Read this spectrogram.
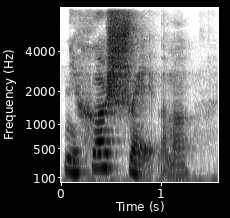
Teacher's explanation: The 水 only goes down and it doesn't come back up again.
